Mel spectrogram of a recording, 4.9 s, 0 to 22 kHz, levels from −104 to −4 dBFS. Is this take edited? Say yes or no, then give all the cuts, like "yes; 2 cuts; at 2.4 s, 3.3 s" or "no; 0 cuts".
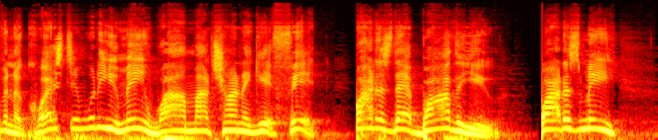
yes; 2 cuts; at 2.7 s, 3.8 s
